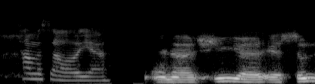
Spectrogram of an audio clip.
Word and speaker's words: Tomasello: Is that how you pronounce it, Tomasello? Tomasello, yeah.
